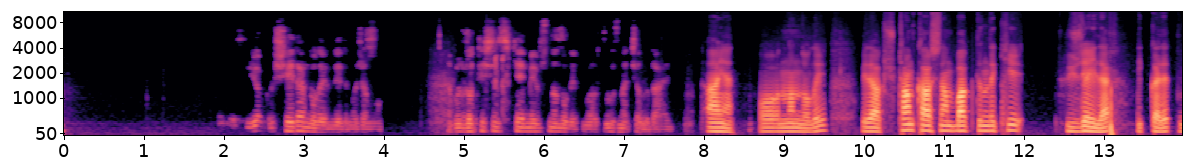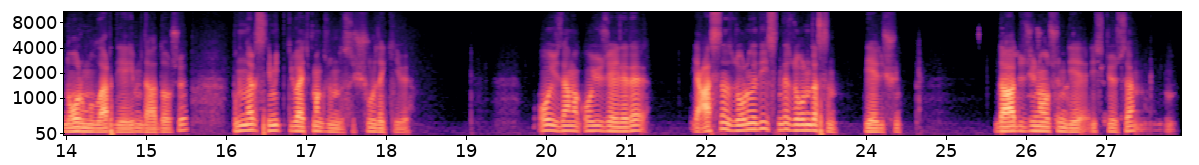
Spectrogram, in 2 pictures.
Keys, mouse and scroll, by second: 1.9-2.6 scroll up 1, 2.6-3.1 scroll up 1, 3.1-4.6 middle drag, 4.6 3, 4.8 middle click, 5.3 Tab, 5.6-5.9 scroll down 3, 5.9-8.7 middle drag, 8.7 KP_7, 10.0-11.5 scroll up 1, 11.5-15.5 scroll up 1, 15.5-16.0 scroll up 1, 16.0 Tab, 19.2 middle click, 20.1-21.3 scroll up 2, 21.3 alt+click, 21.8 alt+click, 22.1-24.7 middle drag, 24.7 ;, 25.8 click, 26.4-26.8 scroll down 2, 26.8-27.9 middle drag.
